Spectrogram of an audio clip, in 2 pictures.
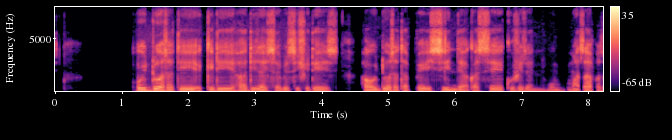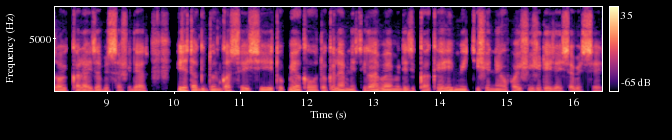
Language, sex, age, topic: Gamo, male, 18-24, government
